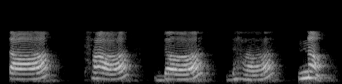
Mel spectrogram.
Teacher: ध न तो देखिए दांतों से इनका उच्चारण हो रहा है आपकी जो जीव है वो दांतों को टच करती हुई इसका उच्चारण कर रही है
